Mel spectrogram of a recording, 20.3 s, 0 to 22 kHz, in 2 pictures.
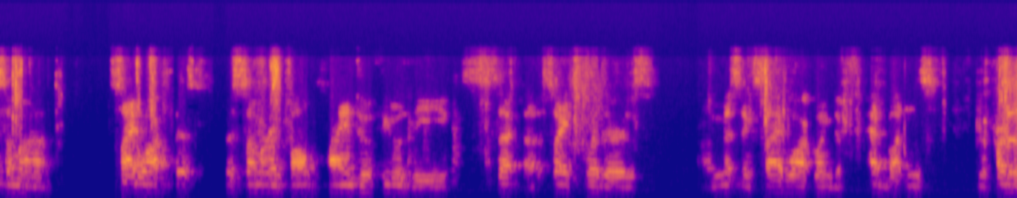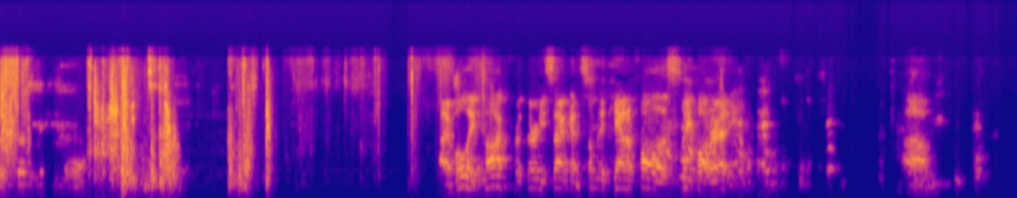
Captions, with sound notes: some sidewalk this summer and fall, tie into a few of the sites where there's missing sidewalk going to head buttons. (microphone cracking loudly) I've only talked for 30 seconds. Somebody can't have fallen asleep already. (laughing)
